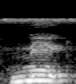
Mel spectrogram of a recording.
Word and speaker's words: make: Next মেক, MAKE মেক, এখানেও ই silent, কারণ ই এখানে এই ওয়ার্ডটির শেষে আছে, সো ই ইজ the silent letter.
